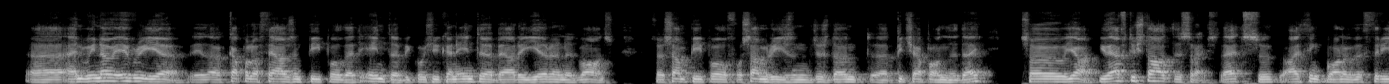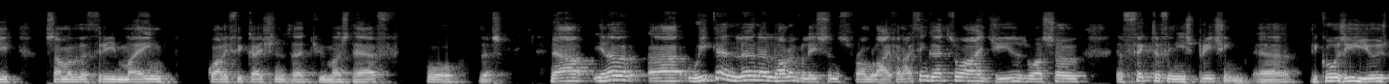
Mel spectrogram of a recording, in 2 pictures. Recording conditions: video call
